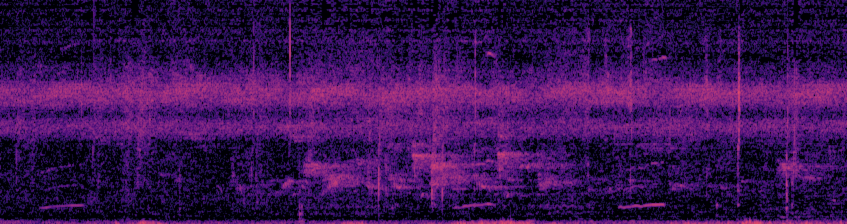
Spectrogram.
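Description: Tropical forest ambience: a steady high drone of insects, with a few short rising chirps and irregular low rumbles scattered through it.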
